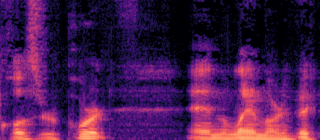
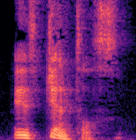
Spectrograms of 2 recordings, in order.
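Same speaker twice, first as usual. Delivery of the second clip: high put-on mother's voice; imitating the mother; 8 semitones higher, slower than usual. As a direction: mimic the mom, pitched way up. Mother complains, voiced again.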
